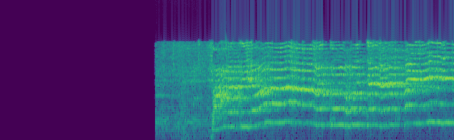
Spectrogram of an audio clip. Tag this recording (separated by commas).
inside a large room or hall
